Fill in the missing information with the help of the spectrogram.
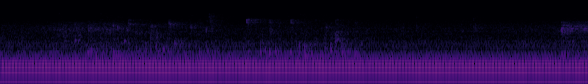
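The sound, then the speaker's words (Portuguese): Quiet trickling and small splashy sounds of water being poured, followed by faint sips, all over a steady low electrical hum with no talking. “um pouco de água, porque nesse fio aqui resseca mais ainda, né?”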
